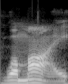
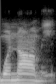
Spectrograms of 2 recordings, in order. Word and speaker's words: Wamai: I can put the actual clip on instead, but Gabe didn't know that Wamai was named Wamai. He kept on saying Wanami, Wanami, Wanami, Wamami. Like he didn't know how to say it.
